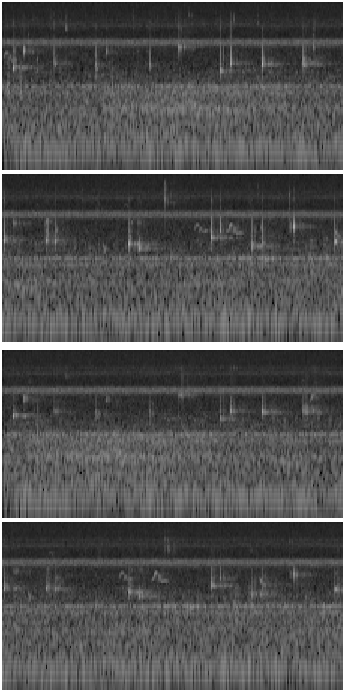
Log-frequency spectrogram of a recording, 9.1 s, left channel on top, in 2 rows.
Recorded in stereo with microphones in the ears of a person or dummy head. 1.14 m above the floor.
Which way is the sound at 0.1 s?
30° left (ahead or behind).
